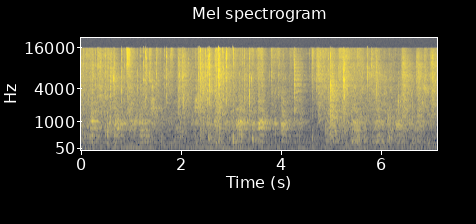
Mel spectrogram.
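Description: Great Danes' claws clicking and scrabbling irregularly on a tile floor as an adult and a puppy tug and pull at a toy.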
